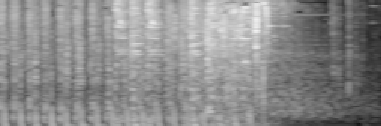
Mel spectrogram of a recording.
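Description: Sustained full-auto bursts of Flatline rifle hip fire in Apex Legends, loud rapid rhythmic shots for nearly two seconds, then trailing off into a fading echo.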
